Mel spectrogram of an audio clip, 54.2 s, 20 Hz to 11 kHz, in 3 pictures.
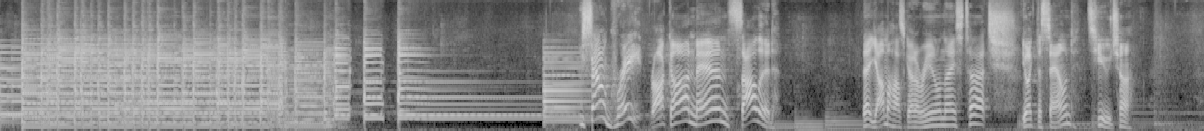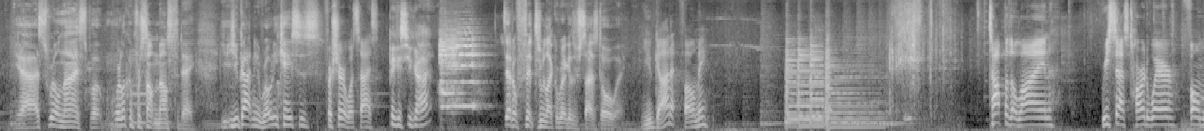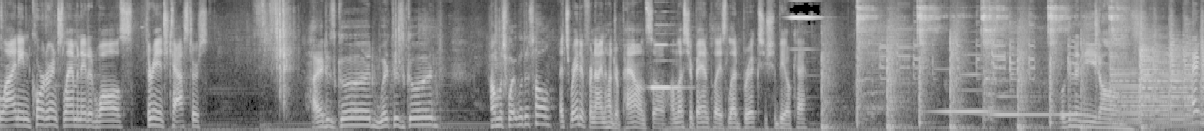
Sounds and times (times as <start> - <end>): Music: 0.0 - 23.6, 24.6 - 25.5, 29.2 - 32.4, 38.4 - 54.1.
